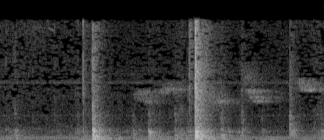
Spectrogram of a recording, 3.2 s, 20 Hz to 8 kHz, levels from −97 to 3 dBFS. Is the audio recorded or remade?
recorded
